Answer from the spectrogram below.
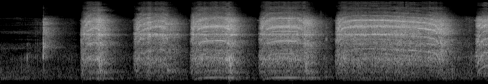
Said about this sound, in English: So there the bit is through the tile.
